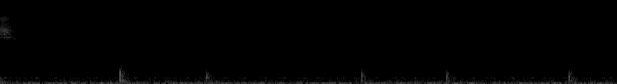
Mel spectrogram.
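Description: Faint scratching of a stylus writing on an interactive touchscreen display: short strokes of the pen on the screen, with about five light taps along the way.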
